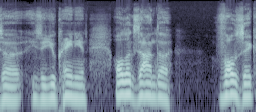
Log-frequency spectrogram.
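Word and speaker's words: Gvozdyk: he's a Ukrainian Alexander vozack I learned that you don't pronounce the G it's vozack but it starts with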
